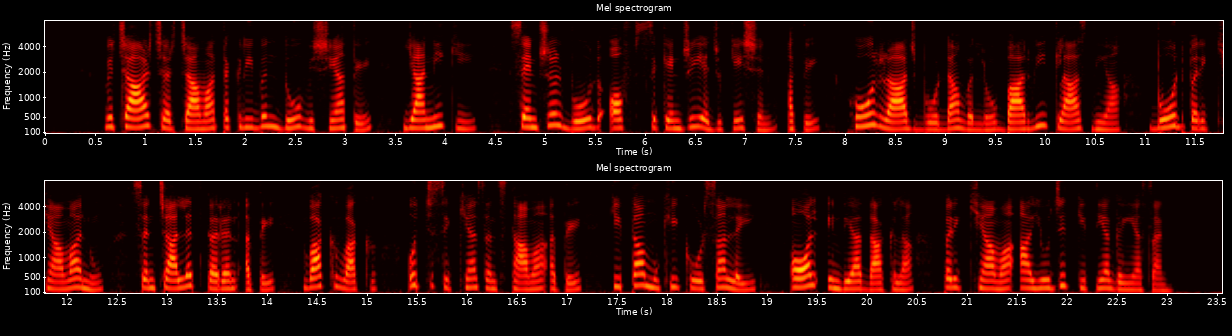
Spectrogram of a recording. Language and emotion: Punjabi, neutral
